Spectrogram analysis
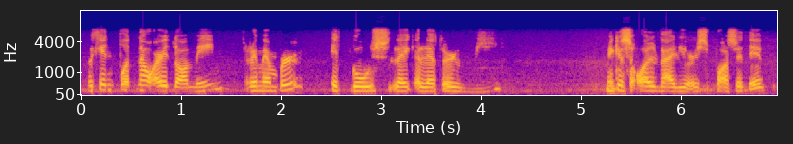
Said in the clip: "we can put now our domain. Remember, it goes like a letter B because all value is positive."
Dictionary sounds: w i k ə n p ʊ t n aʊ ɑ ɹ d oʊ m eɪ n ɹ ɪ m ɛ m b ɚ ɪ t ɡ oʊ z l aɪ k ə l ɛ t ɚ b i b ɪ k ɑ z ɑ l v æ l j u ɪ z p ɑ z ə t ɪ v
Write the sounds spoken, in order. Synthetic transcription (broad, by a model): w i k ə n p ʊ t n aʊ ɑ ɹ d oʊ m eɪ n ɹ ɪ m ɛ m b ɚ ɪ t ɡ oʊ s l aɪ k ə l ɛ t ɚ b i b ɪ k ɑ s ɑ l v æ l j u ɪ s p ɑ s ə t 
